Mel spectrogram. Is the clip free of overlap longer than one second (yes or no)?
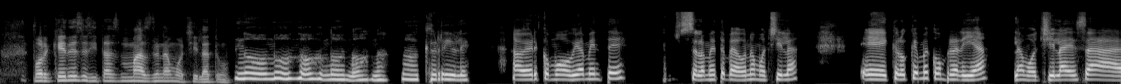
yes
